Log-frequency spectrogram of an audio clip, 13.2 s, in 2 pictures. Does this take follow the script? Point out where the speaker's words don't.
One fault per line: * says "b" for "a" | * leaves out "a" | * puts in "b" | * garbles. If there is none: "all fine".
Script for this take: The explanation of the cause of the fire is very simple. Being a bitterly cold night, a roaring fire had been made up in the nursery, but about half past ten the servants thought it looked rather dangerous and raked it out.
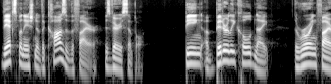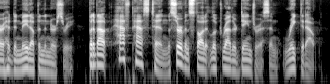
* says "the" for "a"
